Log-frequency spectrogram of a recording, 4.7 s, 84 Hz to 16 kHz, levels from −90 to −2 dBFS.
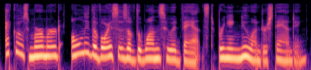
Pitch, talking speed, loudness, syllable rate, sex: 215 Hz, 165 wpm, -17 LUFS, 5.6 syllables/s, female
